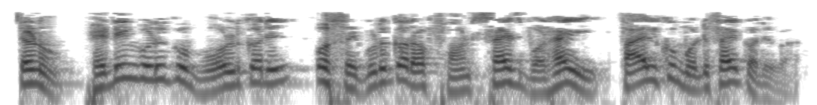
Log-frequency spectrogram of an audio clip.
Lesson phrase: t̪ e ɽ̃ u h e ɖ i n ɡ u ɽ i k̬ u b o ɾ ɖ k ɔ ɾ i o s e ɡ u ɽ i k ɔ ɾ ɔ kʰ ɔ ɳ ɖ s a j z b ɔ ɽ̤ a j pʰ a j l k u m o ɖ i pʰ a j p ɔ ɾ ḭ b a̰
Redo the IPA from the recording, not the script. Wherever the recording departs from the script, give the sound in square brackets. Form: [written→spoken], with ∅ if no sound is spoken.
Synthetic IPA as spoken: t̪ e ɽ̃ u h e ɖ i [n→ŋ] ɡ u ɽ i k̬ u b o ɾ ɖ k ɔ ɾ i o s e ɡ u ɽ i k ɔ ɾ ɔ [kʰ→pʰ] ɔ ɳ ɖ s a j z b ɔ ɽ̤ a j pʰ a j l k u m o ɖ i pʰ a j [p→k] ɔ ɾ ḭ b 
